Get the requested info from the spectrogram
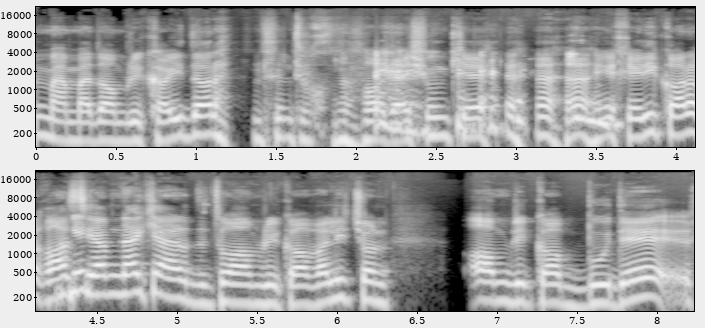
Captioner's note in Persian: خنده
